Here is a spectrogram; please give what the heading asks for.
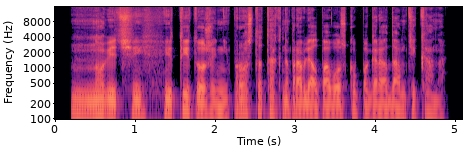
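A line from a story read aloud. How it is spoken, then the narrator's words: Grumbling. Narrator (Russian): пробурчал Лук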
